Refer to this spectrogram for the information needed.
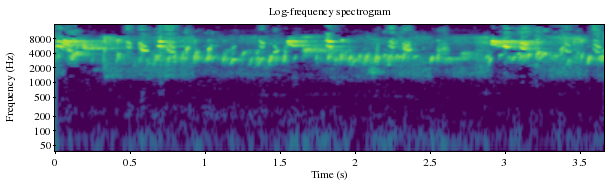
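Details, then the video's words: Goldfinch singing lesson meant to train songbirds: a short run of quick, chattering twitters and tinkling trills with a few sharp, high whistled notes, continuous throughout. "Training and cultivating melodies singing lessons for goldfinches"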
